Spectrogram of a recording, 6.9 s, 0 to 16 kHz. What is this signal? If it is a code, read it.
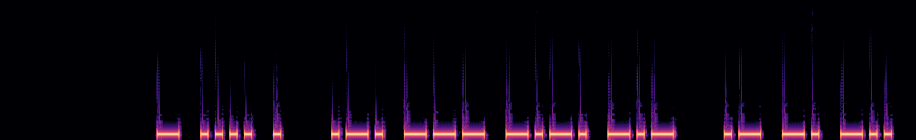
Morse code, heard as a keyed tone, about 22 wpm, 700 Hz. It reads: THE ROCK AND
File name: Sentences with 7-Word Phrases - 22wpm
